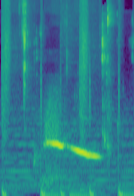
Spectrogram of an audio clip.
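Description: Beer being poured from a bottle and a can into glasses over background music. About half a second in, a loud whistle-like tone slides slowly downward for about a second.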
